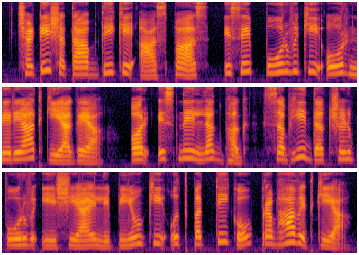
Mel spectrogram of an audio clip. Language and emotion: Hindi, neutral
